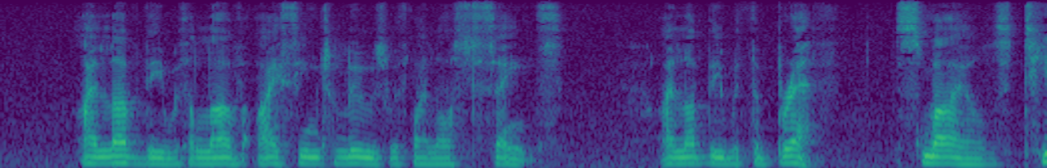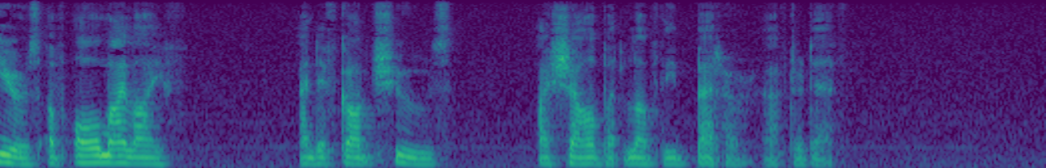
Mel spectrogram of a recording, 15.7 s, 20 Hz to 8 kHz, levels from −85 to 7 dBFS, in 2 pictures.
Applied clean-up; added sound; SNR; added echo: none; none; none; none.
